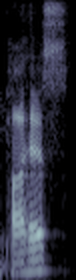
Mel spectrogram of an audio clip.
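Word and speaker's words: Pages: How do you pronounce his name? Pajes.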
